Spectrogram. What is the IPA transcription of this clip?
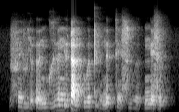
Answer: f ɛ̤˨˩ v ḭ˧˨ ə̯ ʔ ə̰ː˧˨ n ṳ˨˩ ɣ ɨ˧ ə̯ n ɨ̰˧˥ ɗ a˧ n h u˨˦ ə̯ t̪ ɨ̤˨˩ ə̯ n ə˦˥ t̚ k ɛ̤˨˩ s ṳ˨˩ ə̯ | ŋ ɛ˧˩ z ə˨˩ p̚

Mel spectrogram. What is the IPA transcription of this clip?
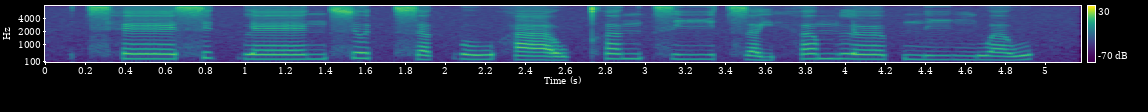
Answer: t͡sʰ ɛː˧ s ɪ˥ k̚ l ɛː˨˧ ŋ s ɵ˥ t̚ s ɐ˨˥ k̚ o˨˧ w h aː˨˩ w kʰ ɐ˥ ŋ t͡s iː˧ t͡s ɐ˨˩ j h ɐ˥ m l œː˧ p̚ n̪ iː˨ ŋ w ɐ˨˥ w

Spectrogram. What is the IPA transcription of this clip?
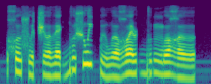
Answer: χʷ ɯ˨ sʷ ɛ˩ t͡ʃ ɤ˩ ð ɛ˩ ɡ͡b u˦ ʃ w i˥ k͡p ɯ˩ w ɤ˩ ʁʷ ɛ˨ ɹ ɡ͡b u˨ ŋ͡m o˨ ʁ ɤ˩

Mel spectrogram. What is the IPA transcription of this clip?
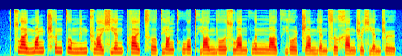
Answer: t͡s w a˥˩ ɪ̯ m ɑ˥ ŋ ʈ͡ʂʰ ə˥ n t̪ ɤ˥˩ m i˧˥ n ʈ͡ʂ w a˨˩ ɪ̯ ɕ j ɛ˥ n pʰ a˥˩ ɪ̯ t͡sʰ ɤ˨˩ t̪ j ɑ˥˧ ŋ kʰ w ɔ˥˩ t̪ʰ j ɑ˧˥ ʊ̯ n̪ j o˧˥ ʊ̯ s w a˨˩ n f w ə˥ n n̪ ɑ˥ ʊ̯ t̪ʰ j o˥˩ ʊ̯ ʈ͡ʂ ä˧˥ m j ɛ˨˩ n s ɤ˥ x a˥ n ʂ ɻ̩˨ ɕ j ɛ˨˩ n ʂ ɻ̩˥˩

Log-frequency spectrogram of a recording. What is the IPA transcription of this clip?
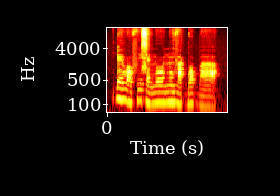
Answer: ɗ e˦ β ɔ˨ f i˦ z ɛ˨ n oː˦ n ũ˦ v a˨ ɡ͡b ɔ˦ b aː˨

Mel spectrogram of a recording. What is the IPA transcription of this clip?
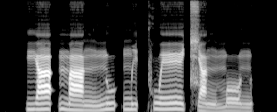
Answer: j a˦˥ ʔ m a˧ ŋ n u˥˩ ʔ m i˦˥ t̚ k w eː˥˩ t͡ɕ a˨˩ ŋ m o˧ n

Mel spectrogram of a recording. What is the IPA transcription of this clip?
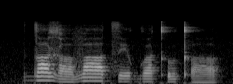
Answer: d a˦ ɣ a˨ v aː˦ t͡s eː˦ ɡʷ a˦ kʼ ʊ˦ kʼ a˨

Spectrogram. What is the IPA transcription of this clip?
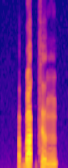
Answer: ɓ a˦˥ k̚ s ə˨˩˨ ŋ

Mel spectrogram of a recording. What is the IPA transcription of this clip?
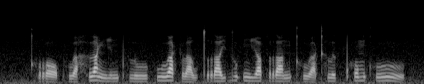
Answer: kʰ r ɔː˨˩ pʰ u˨˩ a̯ h ɯ˥˩ a̯ ŋ i˦˥ n pʰ l uː˦˥ k w u˥˩ a̯ k l a˨˩ w t r a˦˥ j d u˥˩ ʔ ŋ i˦˥ a̯ p r a˦˥ n kʰ u˨˩ a̯ kʰ l ɯ˦˥ k̚ pʰ o˥˩ m kʰ uː˥˩

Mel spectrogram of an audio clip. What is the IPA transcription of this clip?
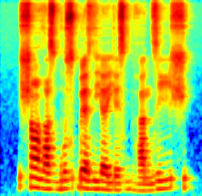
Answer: ʃ ẽ˦˨ ðˤ i˨ z b o˦ z ɓ ɛ˦ z j ɛ˦˨ j e˦ z bʱ a˨ n z i˦ ʃ

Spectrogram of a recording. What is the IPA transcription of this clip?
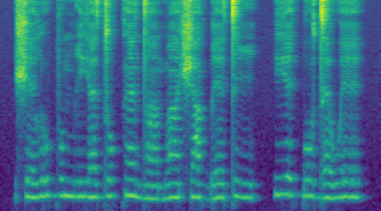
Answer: ʃ e˨ l u˨˦ b o˦ m i˧ j ɛ˧ d o˧ k ɛ̃˧ d ã˨ b ã˨˦ ʃ a˦˨ ɡ͡b e˨˦ t i˦˨ | j e˦ ɡ͡b o˦˨ d ɛ˨ w e˧

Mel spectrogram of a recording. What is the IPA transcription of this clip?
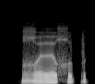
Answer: ʁʷ əː χʷ ə p

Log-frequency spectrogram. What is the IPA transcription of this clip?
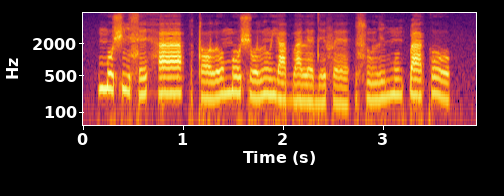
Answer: m o˦ ʃ i˦˨ s e˨˦ h a˦ | t ɔ˨ l o˨˦ m o˦ ʃ o˧ l ũ˦ j a˧ b a˧ l ɛ˨ d e˨ f ɛ˨ | s ũ˨ l i˨˦ m ũ˦ k͡p a˦ k o˦˨

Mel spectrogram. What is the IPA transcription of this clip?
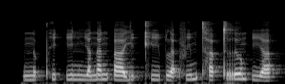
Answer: n o˦˥ k̚ pʰ i˥˩ t̚ ʔ iː˥˩ n ŋ i˦˥ a̯ n a˥˩ n ʔ aː˦˥ j i˦˥ ʔ kʰ iː˧ p l a˨˩ ʔ f iː˥˩ m tʰ a˨˩ p̚ t r ɤː˥˩ m ʔ i˨˩ a̯

